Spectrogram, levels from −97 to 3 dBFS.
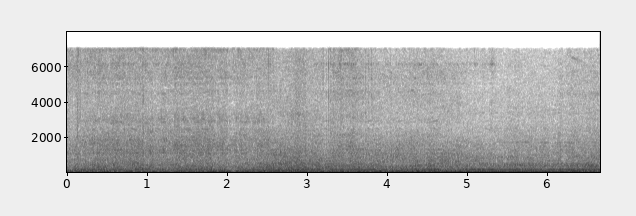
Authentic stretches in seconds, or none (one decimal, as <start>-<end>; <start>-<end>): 0.0-0.7; 1.3-3.1; 5.4-6.7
